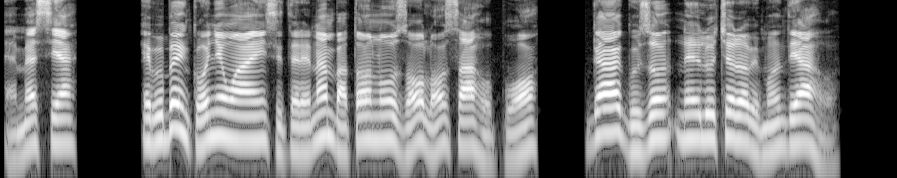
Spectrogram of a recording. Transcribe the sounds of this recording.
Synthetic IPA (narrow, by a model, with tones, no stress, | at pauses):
ḛ˨me˦si˦a˦ | e˨bu˨be˦ŋ̩˨ko˦ɲe˦ŋʷa˨ɲɪ˦si˨t̬e˨ɾe˨na˦m̩˦ba˨tɔ˦nʊ˦ʊ˦zɔ˨ʊ˦lɔ˨n̩˦sa˦a˦ɦʊ̰˨pʊ˨ɔ˦ | ɡa˦a˦ɡu˨zo˦ne˦lu˦t͡ʃe˦ɾo˦bɪ˨mʊ˨n̩˦dɪ˦a˦ɦʊ̰˨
